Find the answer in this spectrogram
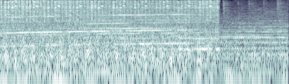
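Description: Helicopter-mounted six-barrel rotary minigun firing a continuous burst with a rising whine, cutting off suddenly near the end.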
